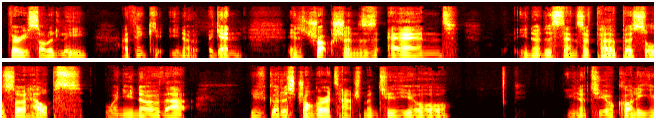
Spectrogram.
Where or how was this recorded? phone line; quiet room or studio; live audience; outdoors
quiet room or studio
